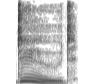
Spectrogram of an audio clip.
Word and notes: dude: British English

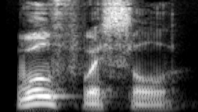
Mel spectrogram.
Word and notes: wolf-whistle: British English

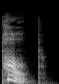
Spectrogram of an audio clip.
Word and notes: pulp: British English

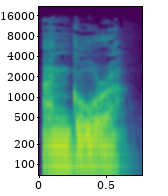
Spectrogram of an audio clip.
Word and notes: angora: British English

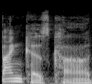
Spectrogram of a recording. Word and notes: bank card: British English

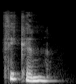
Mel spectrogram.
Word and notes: thicken: British English

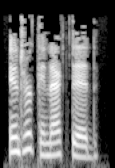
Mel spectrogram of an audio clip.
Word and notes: interconnected: British English

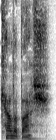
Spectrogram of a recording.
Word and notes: calabash: British English

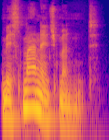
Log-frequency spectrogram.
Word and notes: mismanagement: British English

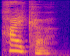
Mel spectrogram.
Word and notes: hiker: British English

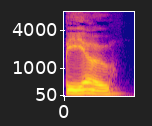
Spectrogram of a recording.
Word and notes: bo: British English

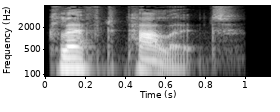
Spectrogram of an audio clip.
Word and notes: cleft palate: British English

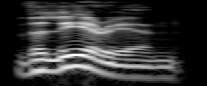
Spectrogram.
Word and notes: valerian: British English

